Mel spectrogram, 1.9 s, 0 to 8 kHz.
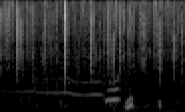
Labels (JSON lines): {"label": "biophony, cascading saw", "recorder": "SoundTrap 600 or HydroMoth"}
